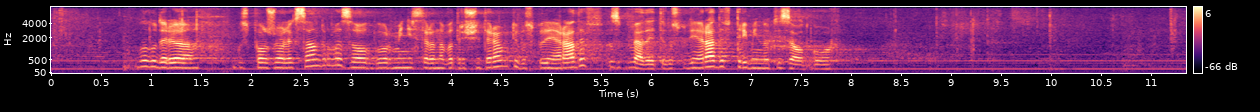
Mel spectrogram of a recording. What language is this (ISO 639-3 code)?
bul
